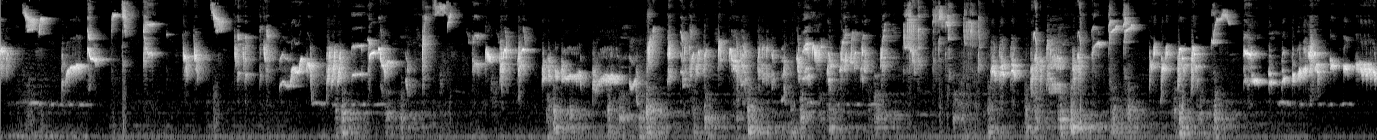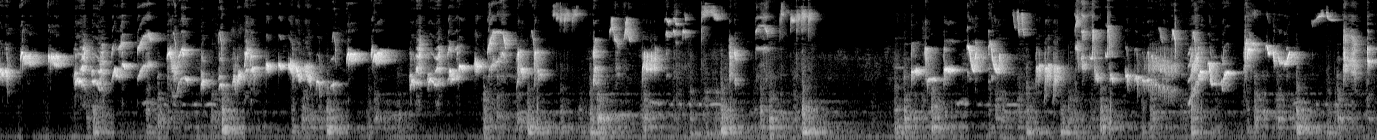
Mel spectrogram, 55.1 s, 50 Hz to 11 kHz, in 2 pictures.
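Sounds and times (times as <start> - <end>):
bird singing varied whistles: 0.0 - 7.7.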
